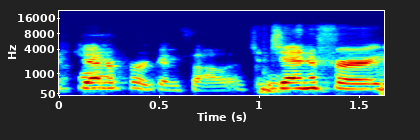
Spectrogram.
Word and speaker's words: Gunsaullus: Jennifer Gunsaullus. Jennifer Gunsaullus, because it's not written like that.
